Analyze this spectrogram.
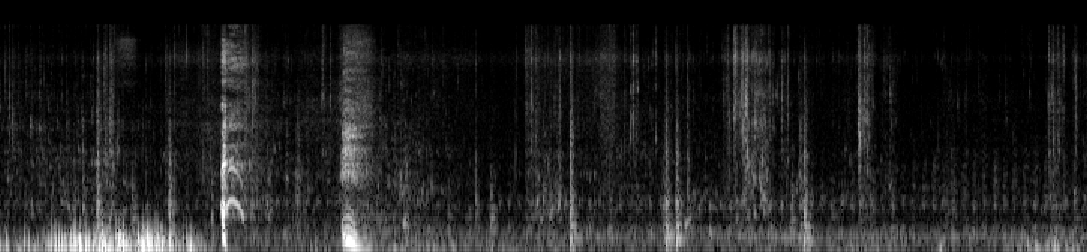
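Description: Wind buffeting the microphone and water around a small wooden outrigger boat adrift at sea. Two short sounds fall in pitch about two and three seconds in, followed by scattered light clicks and taps.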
